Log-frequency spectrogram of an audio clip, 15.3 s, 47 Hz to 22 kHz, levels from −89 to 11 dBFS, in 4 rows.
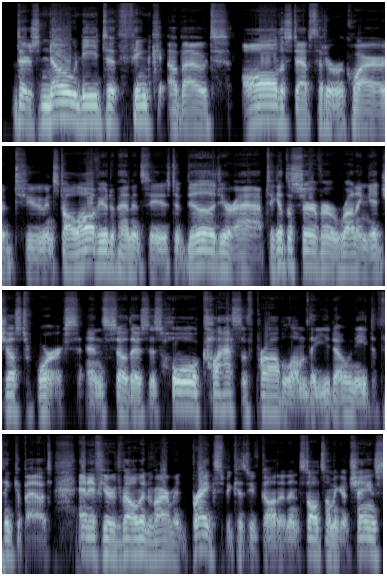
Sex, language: male, English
